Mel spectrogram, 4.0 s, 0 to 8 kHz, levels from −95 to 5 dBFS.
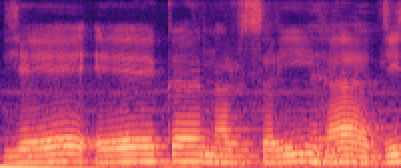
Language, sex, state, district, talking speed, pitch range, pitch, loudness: Hindi, male, Delhi, New Delhi, 90 wpm, 115-130 Hz, 125 Hz, -12 LUFS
